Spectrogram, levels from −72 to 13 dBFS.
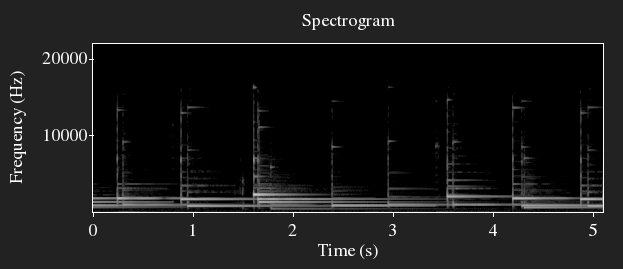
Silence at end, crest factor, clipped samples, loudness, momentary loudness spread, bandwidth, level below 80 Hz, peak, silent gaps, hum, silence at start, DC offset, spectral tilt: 0 s; 18 dB; under 0.1%; -22 LUFS; 14 LU; 16.5 kHz; -56 dBFS; -4 dBFS; none; none; 0 s; under 0.1%; 1.5 dB/octave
